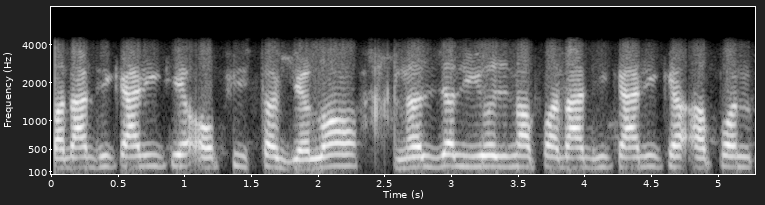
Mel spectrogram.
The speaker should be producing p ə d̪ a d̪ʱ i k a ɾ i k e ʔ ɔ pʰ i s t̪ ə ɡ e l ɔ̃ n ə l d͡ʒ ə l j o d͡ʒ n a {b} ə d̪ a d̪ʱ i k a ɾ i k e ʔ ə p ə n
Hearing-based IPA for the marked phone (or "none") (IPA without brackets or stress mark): p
